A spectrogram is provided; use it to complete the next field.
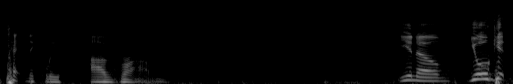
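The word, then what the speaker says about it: אברם: name here is aam it's a v sound it's not a b sound it's a v sound so if you want to be that person you're welcome to be it's technically avam you know you will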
